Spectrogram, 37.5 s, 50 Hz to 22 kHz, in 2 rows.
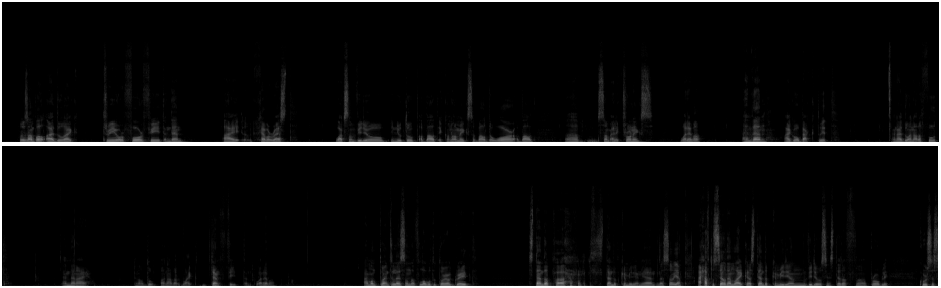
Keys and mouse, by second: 25.8 alt+shift+click, 25.8 alt+shift+middle click, 25.8 alt+shift+right click, 32.7 ctrl+click, 32.7 ctrl+middle click, 32.7 ctrl+right click.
